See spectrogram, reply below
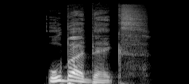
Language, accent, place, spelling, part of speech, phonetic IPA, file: German, Germany, Berlin, Oberdecks, noun, [ˈoːbɐˌdɛks], De-Oberdecks.ogg
- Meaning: plural of Oberdeck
